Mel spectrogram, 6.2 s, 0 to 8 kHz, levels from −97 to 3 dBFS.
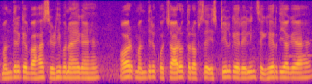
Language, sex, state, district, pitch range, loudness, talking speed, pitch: Hindi, male, Jharkhand, Palamu, 150-160 Hz, -17 LUFS, 200 wpm, 150 Hz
